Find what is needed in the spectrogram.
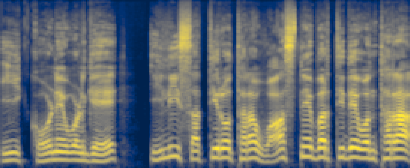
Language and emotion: Kannada, disgusted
